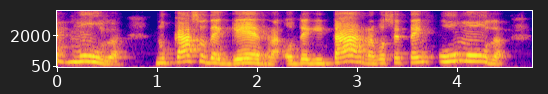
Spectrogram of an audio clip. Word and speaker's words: guerra: A diferença está na pronúncia do R, você não fala guerra, fala guerra. Guerra, guitarra, tá? Porque essas duas R têm som forte, tá?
